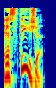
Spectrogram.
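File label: "esthesia", British English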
